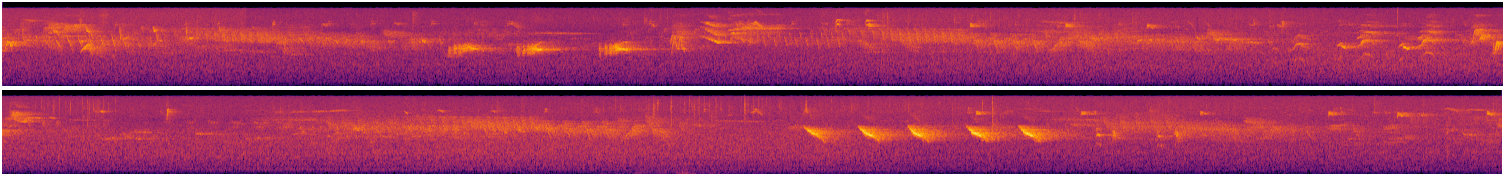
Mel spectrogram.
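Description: Several songbirds singing over one another in short phrases of quick high notes. The loudest is a run of about six sharp, downward-slurred notes some three-quarters of the way through.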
